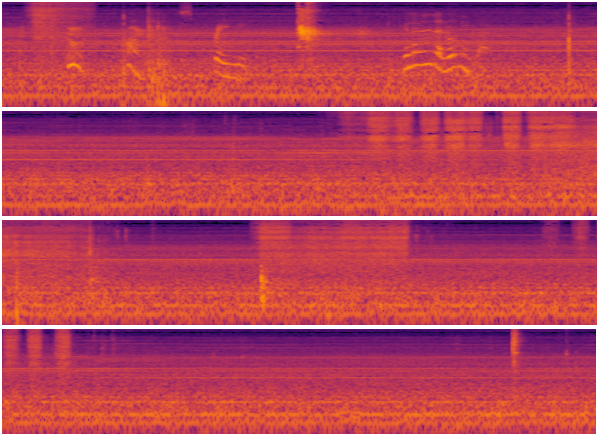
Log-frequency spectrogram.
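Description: A garden hose with a trigger spray nozzle spraying water onto a tabletop cutting board: a long hissing burst of about five seconds, a second of about two seconds, then a few short squirts.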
